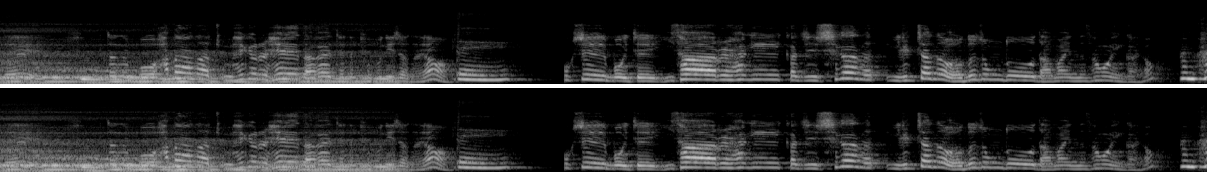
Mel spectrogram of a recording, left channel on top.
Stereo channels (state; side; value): normal; both; correlation 0.95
